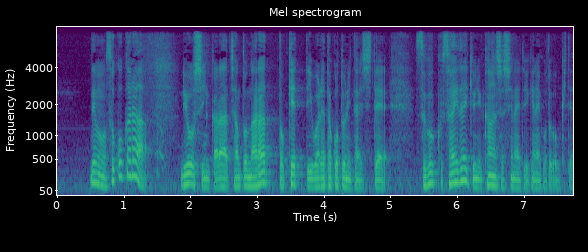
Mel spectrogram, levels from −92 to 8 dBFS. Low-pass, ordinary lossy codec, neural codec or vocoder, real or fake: 7.2 kHz; none; none; real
